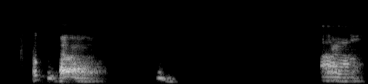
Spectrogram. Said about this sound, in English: And if you can hear my dog, I am so sorry. It's hard to concentrate with her running amok.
